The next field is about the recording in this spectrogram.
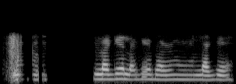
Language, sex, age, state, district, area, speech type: Assamese, female, 30-45, Assam, Golaghat, rural, conversation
